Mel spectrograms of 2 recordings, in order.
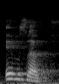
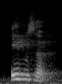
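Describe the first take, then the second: No difference in how they are said.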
